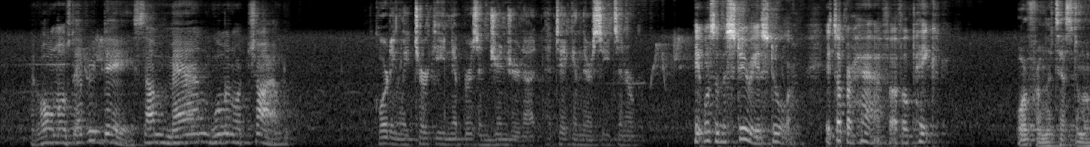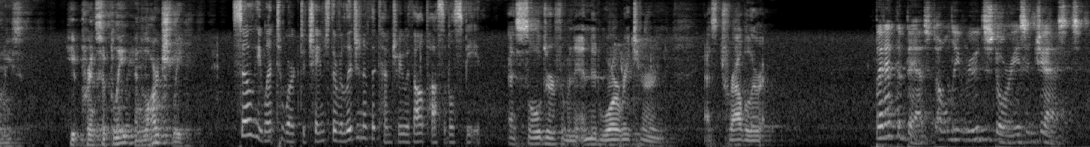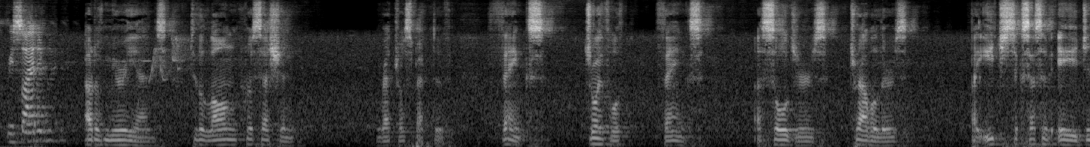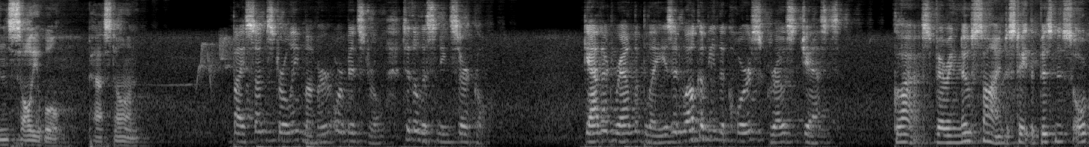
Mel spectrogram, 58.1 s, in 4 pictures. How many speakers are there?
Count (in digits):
7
